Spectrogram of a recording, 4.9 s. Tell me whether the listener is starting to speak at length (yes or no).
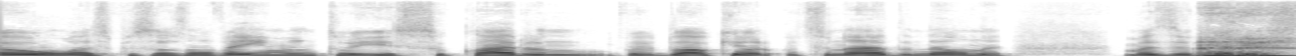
no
